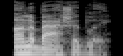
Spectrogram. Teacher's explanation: This adverb has five syllables and the stress is on that third syllable that bash unabashedly. That second syllable has that schwa that uh sound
